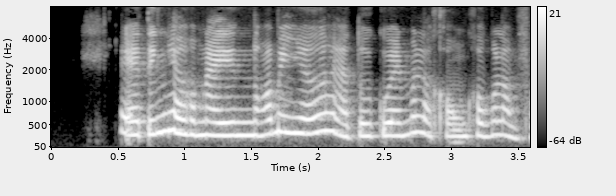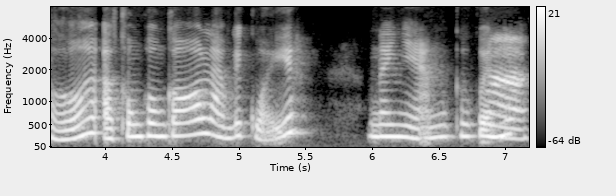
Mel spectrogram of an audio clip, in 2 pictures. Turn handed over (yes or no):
no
